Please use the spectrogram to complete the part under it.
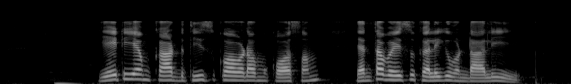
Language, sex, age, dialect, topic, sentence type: Telugu, female, 25-30, Telangana, banking, question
